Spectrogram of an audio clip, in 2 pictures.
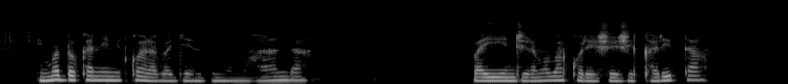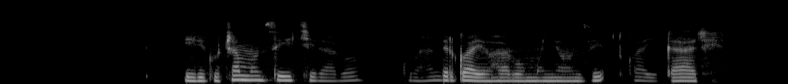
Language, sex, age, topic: Kinyarwanda, female, 18-24, government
